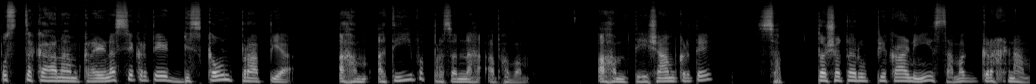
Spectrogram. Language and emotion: Sanskrit, happy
